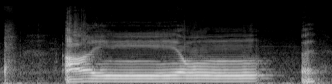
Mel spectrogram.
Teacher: Kalau kita tutup hidung, dia tidak akan sempurna karena suaranya masuk ke hidung. Ain, tertahan.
